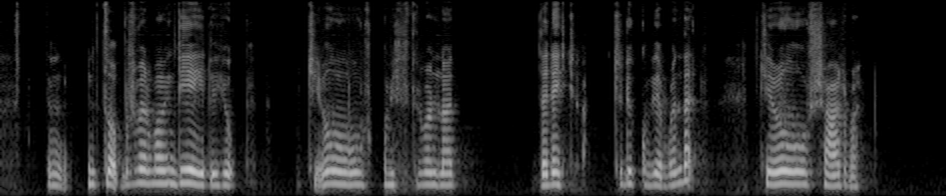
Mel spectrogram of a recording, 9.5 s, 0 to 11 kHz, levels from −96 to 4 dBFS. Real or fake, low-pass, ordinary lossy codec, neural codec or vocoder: fake; none; none; autoencoder, 22.05 kHz, a latent of 192 numbers a frame, VITS, trained on one speaker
